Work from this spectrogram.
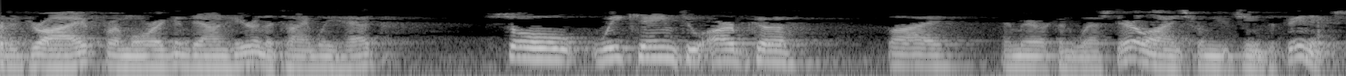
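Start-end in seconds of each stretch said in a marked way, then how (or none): none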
